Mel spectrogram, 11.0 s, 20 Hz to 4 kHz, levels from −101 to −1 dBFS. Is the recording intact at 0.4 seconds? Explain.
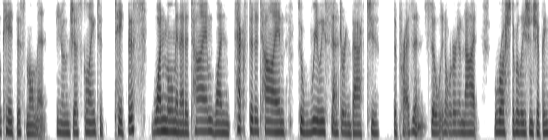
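Yes, at 0.4 seconds the speech plays through cleanly, with no dropout, click, distortion or other fault to be heard at that moment.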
